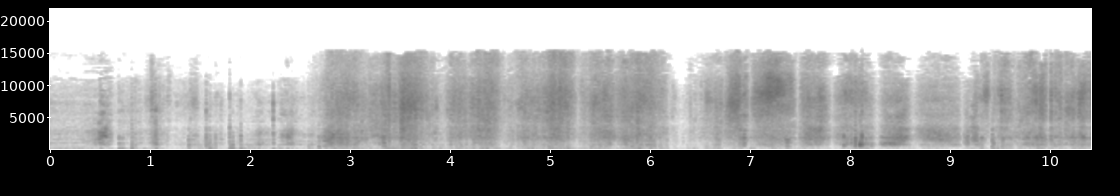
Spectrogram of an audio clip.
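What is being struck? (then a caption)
Cardboard tissue box. Long painted fingernails tap and scratch along the edge of a hollow, partly full rectangular cardboard tissue box with tissues poking out of the top opening. The sound is a steady run of soft, dry scratching and light tapping, mostly bright with little low end.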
